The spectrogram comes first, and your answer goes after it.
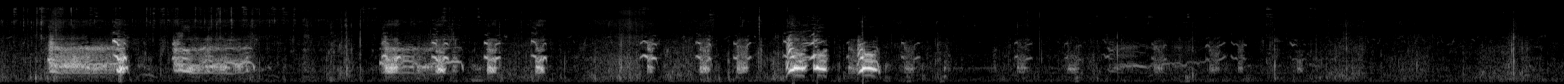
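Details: Female Blackcreek hound out running for the first time one morning, opening with long ringing bawls, then a string of shorter choppy barks in uneven bursts that fade into faint, distant yelps and whines toward the end.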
